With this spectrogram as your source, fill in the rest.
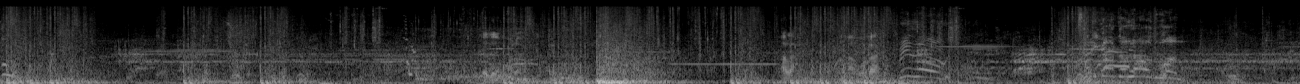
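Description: Gunshots bang in quick bursts.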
